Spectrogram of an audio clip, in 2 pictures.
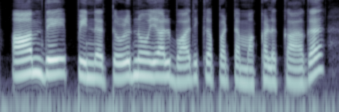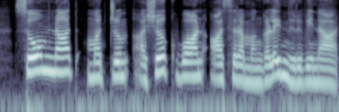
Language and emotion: Tamil, neutral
